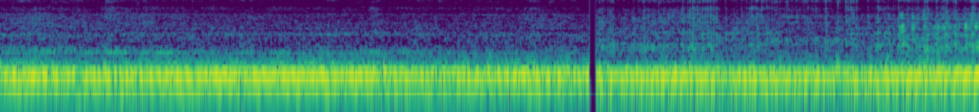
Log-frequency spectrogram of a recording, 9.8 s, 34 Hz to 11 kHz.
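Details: Nissan MR16 10k RPM build running after first start, good oil pressure, no leaks; flex fuel sensor stuck at 100%; firm even firing, no ticks, knocks or misfires; normal running.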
